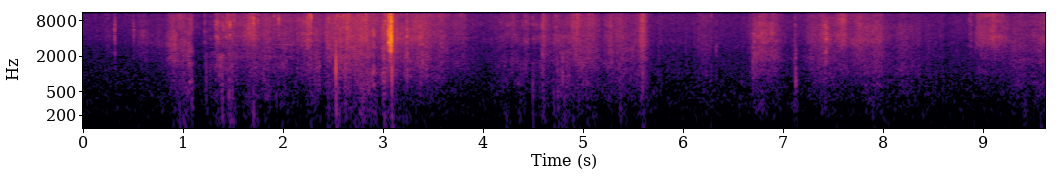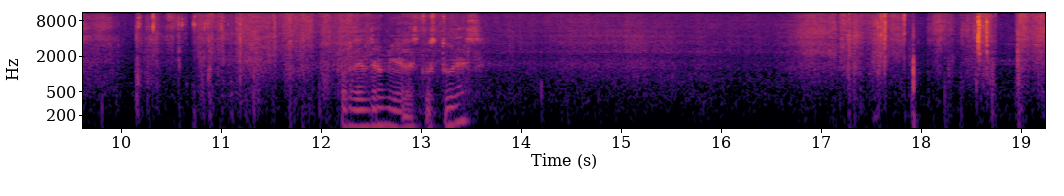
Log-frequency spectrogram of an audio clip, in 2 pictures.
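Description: Denim fabric and a paper tag rustle and crinkle as hands handle them.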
